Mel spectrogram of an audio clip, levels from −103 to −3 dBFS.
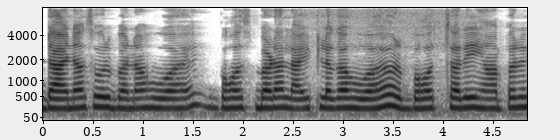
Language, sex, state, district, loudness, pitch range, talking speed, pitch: Hindi, female, Uttar Pradesh, Hamirpur, -17 LUFS, 220-230 Hz, 195 wpm, 225 Hz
